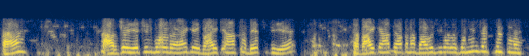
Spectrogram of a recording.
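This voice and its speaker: Over a muffled phone recording comes a high-pitched male voice. He is a debt collector who scolds, interrupts and repeats his demands insistently. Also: normal speed, a little hiss or hum. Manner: pushy, scolding, repetitive, interrupting. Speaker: bank loan recovery official. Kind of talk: phone argument demanding repayment. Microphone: telephone call recording.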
